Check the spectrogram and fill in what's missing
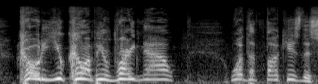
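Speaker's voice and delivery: mock-screaming in anger. Retelling how they yelled at the kid, retelling an angry scream. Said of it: "Screaming at the top of their lungs".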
